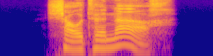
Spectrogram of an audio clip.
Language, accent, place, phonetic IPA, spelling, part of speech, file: German, Germany, Berlin, [ˌʃaʊ̯tə ˈnaːx], schaute nach, verb, De-schaute nach.ogg
- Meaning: inflection of nachschauen: 1. first/third-person singular preterite 2. first/third-person singular subjunctive II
